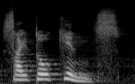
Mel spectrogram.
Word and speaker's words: cytokines: Our body come up with a chemical called cytokines. And these cytokines, I didn't check the pronunciation. Is there a medical person here that can? Is it cytokines or cytokines? Cytokines.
